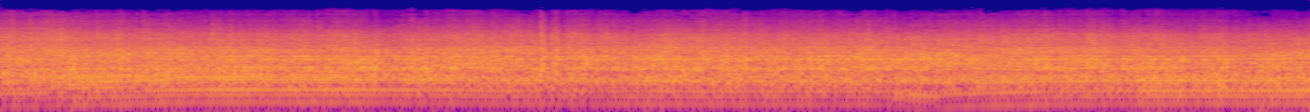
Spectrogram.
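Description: Tyres crunch over snow on a track.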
